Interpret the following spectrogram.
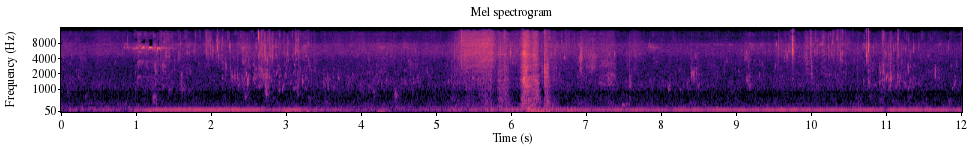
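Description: Canoe paddle strokes in lake water, with water trickling and dripping off the wooden blade. There is a swish about five and a half seconds in, followed by a sharp knock, and a steady low hum underneath.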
